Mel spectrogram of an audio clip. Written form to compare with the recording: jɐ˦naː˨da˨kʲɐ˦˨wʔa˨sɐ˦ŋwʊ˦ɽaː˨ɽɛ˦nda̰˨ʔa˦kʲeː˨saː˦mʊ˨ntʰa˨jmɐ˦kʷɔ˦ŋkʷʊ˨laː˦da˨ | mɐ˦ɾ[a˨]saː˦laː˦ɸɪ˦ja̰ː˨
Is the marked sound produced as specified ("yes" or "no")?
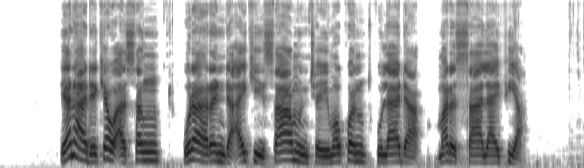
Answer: no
